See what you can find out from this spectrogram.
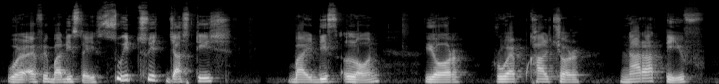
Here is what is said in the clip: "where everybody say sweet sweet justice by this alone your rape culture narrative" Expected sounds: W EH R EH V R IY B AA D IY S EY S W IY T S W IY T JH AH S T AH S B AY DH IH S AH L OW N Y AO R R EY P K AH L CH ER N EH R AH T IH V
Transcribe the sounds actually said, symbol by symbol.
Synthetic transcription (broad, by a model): W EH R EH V R IY B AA D IY S EY S W IY T S W IY T JH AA S T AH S B AY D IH S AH L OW N Y AO R W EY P K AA L CH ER N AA R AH T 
